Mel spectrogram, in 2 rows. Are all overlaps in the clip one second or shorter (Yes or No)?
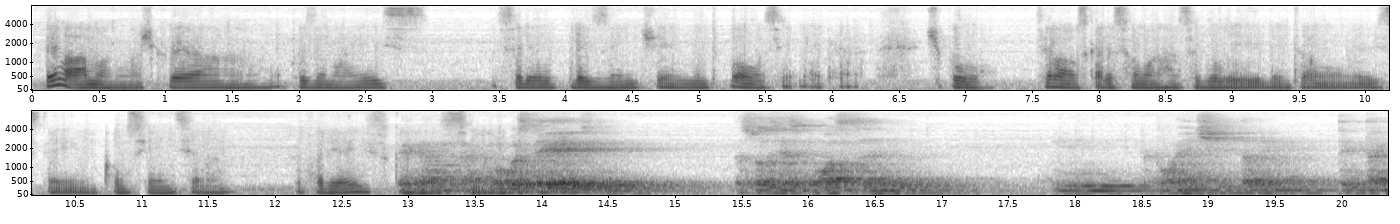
No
